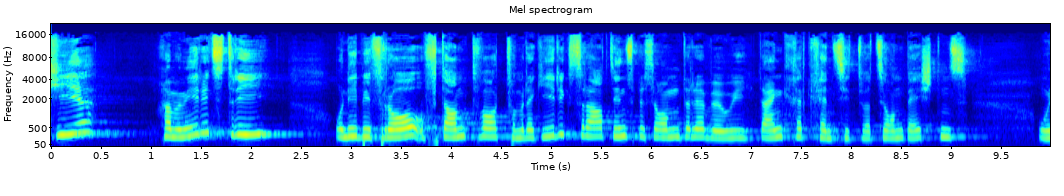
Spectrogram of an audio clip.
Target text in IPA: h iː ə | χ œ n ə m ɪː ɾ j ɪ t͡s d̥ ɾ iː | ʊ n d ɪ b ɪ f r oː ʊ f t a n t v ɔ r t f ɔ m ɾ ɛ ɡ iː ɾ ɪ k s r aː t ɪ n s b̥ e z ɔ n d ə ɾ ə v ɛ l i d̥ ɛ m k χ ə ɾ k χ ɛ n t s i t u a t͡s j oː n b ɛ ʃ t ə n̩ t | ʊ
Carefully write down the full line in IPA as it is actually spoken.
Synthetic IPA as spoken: h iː ə | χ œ m ə m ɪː ɾ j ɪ t͡s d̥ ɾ iː | ʊ n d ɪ b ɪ f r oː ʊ f t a n t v ɔ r t f ɔ m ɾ ɛ ɡ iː ɾ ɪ k s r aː t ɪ n s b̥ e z ɔ n d ə ɾ ə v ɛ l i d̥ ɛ ŋ k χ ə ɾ k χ ɛ n t s i t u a t͡s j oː n b ɛ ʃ t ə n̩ s | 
